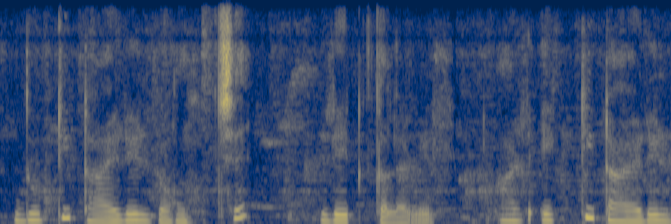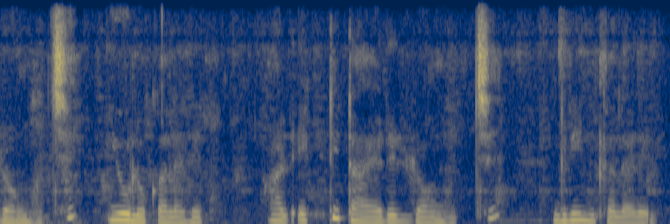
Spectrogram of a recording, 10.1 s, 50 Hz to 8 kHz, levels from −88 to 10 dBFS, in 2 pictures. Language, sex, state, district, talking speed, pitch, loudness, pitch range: Bengali, female, West Bengal, Cooch Behar, 125 wpm, 210 Hz, -22 LUFS, 190-235 Hz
